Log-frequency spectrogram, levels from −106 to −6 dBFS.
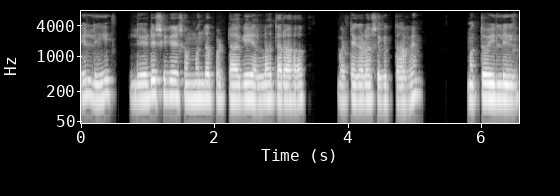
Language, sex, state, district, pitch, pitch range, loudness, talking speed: Kannada, male, Karnataka, Dharwad, 140 Hz, 135-145 Hz, -16 LUFS, 110 wpm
